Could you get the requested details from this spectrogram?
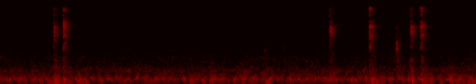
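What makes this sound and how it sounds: Fingertips tap the black plastic keycaps of a backlit mechanical keyboard, producing seven short, bright clicks: a quick pair near the start, then a cluster of five toward the end. Each click is crisp and dies out almost instantly over a steady low hum.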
